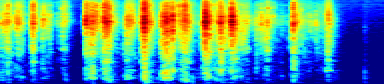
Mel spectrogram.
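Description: Dry, papery rattling of prize-drawing entry slips shaken up in a container, coming in quick bursts of clicks and patter that stay fairly faint, then a short pause and one last small tap.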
